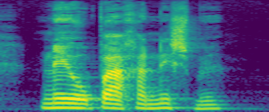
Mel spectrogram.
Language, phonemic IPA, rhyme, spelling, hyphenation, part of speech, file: Dutch, /ˌneː.oː.paː.ɣaːˈnɪs.mə/, -ɪsmə, neopaganisme, neo‧pa‧ga‧nis‧me, noun, Nl-neopaganisme.ogg
- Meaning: neopaganism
